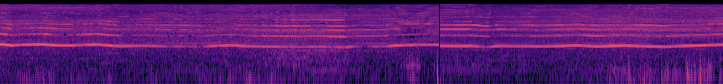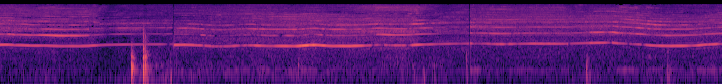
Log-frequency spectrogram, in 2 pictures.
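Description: Compact trim router running at full speed, its bit cutting along the edge of a curved pine workpiece: a steady high whine whose pitch dips and recovers slightly as the cut loads it. There is one sharp knock about seventeen seconds in.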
